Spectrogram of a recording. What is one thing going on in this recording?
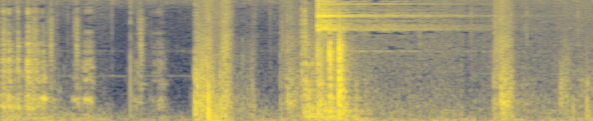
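A lock snaps open with a sharp click.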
